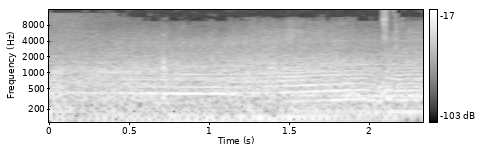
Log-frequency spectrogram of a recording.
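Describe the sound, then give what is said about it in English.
A group of race cars, including a Corvette, drones past together on a race track's middle straight between turns three and five in sunshine, a steady, continuous roar with a few rising and falling tones, with no voices. “Gaggle of cars going through there at the moment, led by Alexis. And then it's the Corvette sitting in behind.”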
